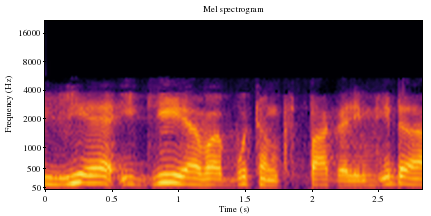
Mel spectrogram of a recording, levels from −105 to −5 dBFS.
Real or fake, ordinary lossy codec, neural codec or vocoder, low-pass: fake; AAC, 32 kbps; codec, 16 kHz, 2 kbps, X-Codec, WavLM features, trained on Multilingual LibriSpeech; 5.4 kHz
